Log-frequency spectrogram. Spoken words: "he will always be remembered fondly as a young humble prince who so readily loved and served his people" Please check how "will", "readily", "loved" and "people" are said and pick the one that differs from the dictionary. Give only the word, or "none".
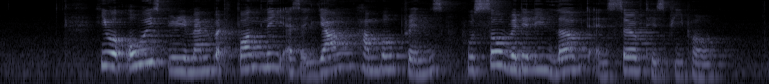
none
